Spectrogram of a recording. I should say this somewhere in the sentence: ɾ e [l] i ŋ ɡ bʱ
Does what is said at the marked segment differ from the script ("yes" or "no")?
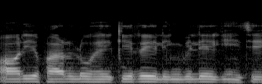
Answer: no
